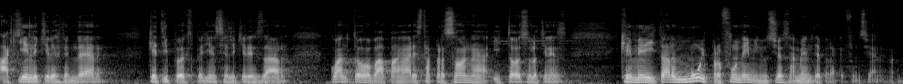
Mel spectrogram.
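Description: A man talks in a plain, everyday voice at a fairly quick pace with fairly even intonation. The recording is very clean, with a silent background. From Peru. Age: 40s. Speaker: food critic and TV show judge. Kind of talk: casual interview chat.

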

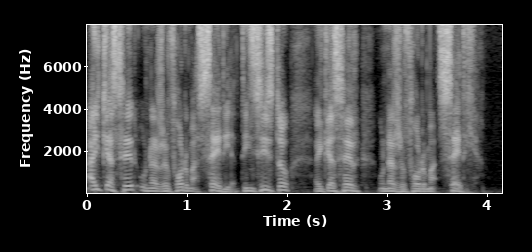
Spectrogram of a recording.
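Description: A man's medium-pitched voice with vocal fry and very wide pitch swings, in a dry sound with no echo over a quiet background. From Ecuador. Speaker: economist; guest. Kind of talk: interview. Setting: studio. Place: studio. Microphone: studio mic.

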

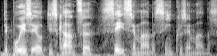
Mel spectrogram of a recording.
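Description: A man speaks with vocal fry. His pitch varies in an ordinary way. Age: 60s. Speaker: bodybuilding coach and former competitor. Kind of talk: casual interview. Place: studio. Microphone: studio mic.

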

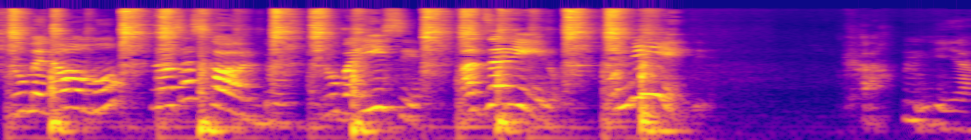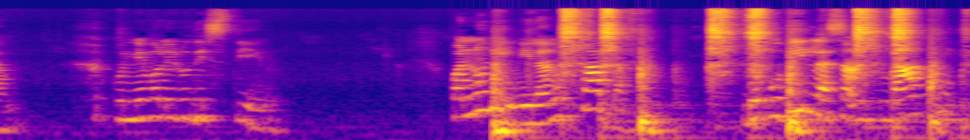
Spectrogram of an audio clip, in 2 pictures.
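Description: A woman with a Sicilian accent at a very slow pace, long, frequent pauses and big swings in loudness, over loud background noise. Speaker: PhD student. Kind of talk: poetry reading. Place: home room. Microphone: phone near.

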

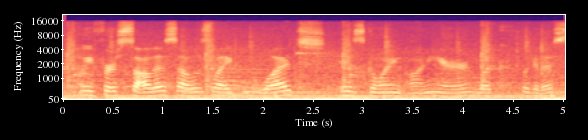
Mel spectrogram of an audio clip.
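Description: A woman's voice, dry with no echo, over loud music in the background. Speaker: travel vlogger. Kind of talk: casual vlog chat. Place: shop. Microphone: lapel.

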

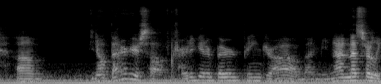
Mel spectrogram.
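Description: Very fast speech from a man amid noticeable background noise. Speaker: YouTuber giving opinion. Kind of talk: casual monologue commentary. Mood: calm, opinionated. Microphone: phone near.

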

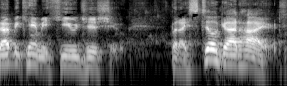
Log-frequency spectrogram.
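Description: Over light background noise, a man speaks with very wide pitch swings. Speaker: vlogger telling personal grievances. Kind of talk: casual vlog monologue. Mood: aggrieved, accusatory. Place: home room. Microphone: phone near.

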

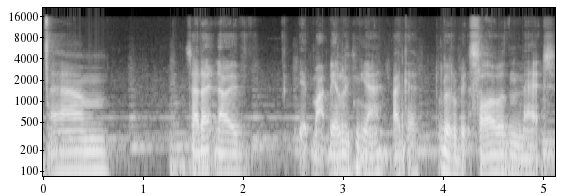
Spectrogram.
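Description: A man's very deep, low voice at a moderate pace, with long, frequent pauses and clear music playing behind him. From Australia. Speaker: ultra runner. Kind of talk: interview answer. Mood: modest, reflective, smiling. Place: home room.

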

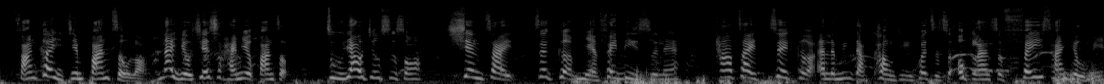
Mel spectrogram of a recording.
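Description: The speech has a moderate pace and a dry sound with no echo, with noticeable background noise present. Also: woman, high pitch for a woman. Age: 60s. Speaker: retired small landlord. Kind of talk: street interview. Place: street. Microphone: handheld.

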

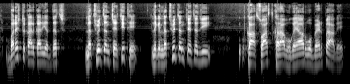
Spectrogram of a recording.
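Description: A high-pitched male voice at a moderate pace, with ordinary pitch variation. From Rajasthan, Bharatpur district; Rajasthan. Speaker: community organisation leader. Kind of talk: interview. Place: home room. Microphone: handheld.

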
